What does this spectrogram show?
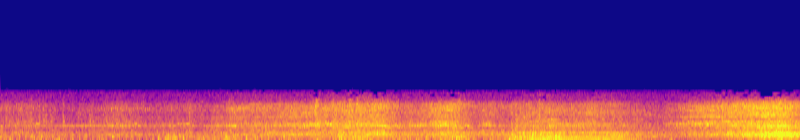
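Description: Off-road vehicle engines running in the mud as a stuck Jeep makes a second attempt to drive out, growing louder in the second half, with a short pitched engine note about eight seconds in.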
